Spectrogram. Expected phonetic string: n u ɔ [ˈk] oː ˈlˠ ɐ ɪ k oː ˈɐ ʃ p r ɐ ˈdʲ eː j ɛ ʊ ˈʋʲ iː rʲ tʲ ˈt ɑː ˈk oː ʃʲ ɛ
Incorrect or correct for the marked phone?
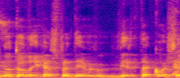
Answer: incorrect: t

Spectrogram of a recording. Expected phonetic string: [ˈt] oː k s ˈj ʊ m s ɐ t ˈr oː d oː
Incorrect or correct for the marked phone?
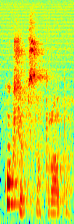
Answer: incorrect: k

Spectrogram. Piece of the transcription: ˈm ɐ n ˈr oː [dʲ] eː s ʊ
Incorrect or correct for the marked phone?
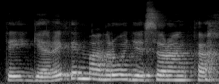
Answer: correct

